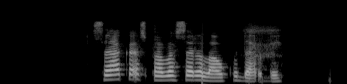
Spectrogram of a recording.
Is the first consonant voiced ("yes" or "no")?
no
